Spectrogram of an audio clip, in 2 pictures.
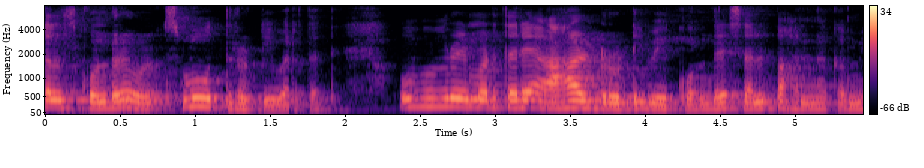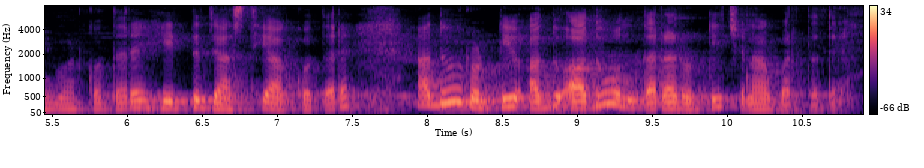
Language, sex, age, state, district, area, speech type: Kannada, female, 45-60, Karnataka, Hassan, urban, spontaneous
